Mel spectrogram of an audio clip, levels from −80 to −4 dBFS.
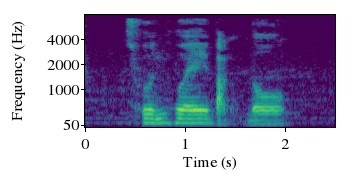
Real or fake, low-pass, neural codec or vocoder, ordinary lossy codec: real; 7.2 kHz; none; MP3, 48 kbps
